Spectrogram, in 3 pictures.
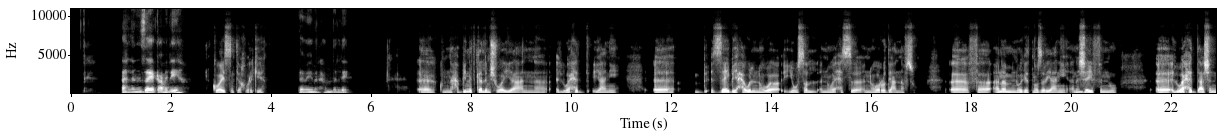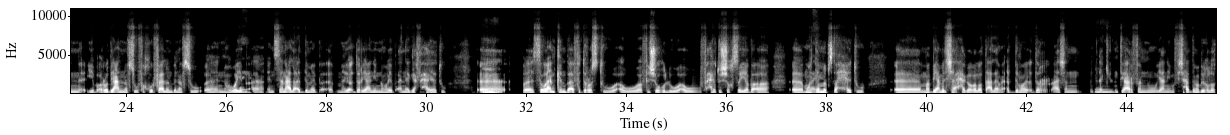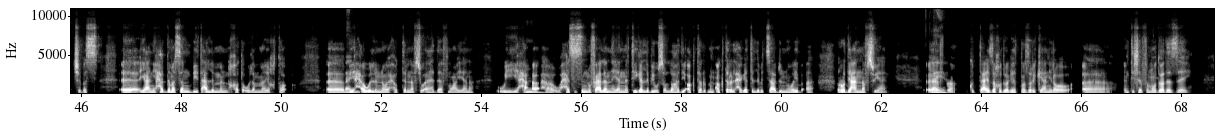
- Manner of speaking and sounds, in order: other background noise; tapping
- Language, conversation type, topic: Arabic, unstructured, إيه اللي بيخلّيك تحس بالرضا عن نفسك؟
